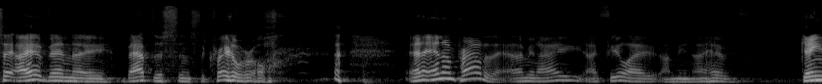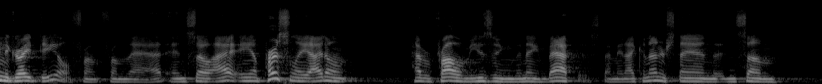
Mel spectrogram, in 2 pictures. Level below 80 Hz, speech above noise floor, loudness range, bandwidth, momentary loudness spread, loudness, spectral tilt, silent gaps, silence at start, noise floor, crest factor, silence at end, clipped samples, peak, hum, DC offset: -74 dBFS; 31 dB; 4 LU; 17 kHz; 16 LU; -35 LUFS; -5.5 dB/octave; none; 0 s; -67 dBFS; 26 dB; 0.4 s; under 0.1%; -10 dBFS; none; under 0.1%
